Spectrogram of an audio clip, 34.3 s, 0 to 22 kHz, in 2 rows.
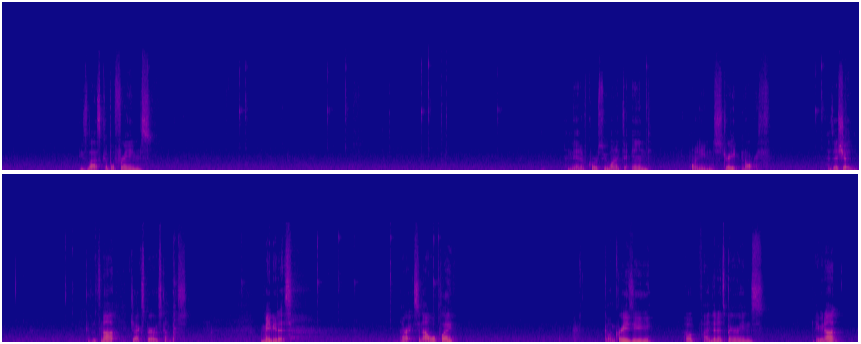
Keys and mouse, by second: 0.6 click, 3.2 r, 5.3 i, 7.2 r, 8.4 i, 14.1 r, 16.5 i, 26.9-28.4 middle drag.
